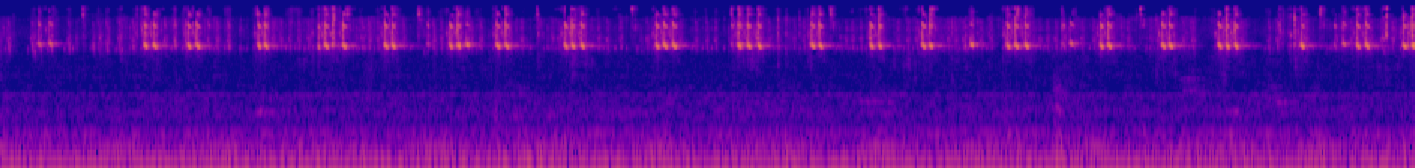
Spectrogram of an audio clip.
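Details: Chorus of crickets: high, clean chirps pulsing steadily two to three times each second throughout, backed by a continuous deep background drone.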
